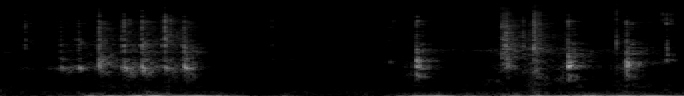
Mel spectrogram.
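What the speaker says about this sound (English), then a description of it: "you didn't actually have to watch me struggle through typing these out" Fingers type on a computer keyboard in two quick bursts of clustered key clicks, with a short pause between them, close and fairly quiet.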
